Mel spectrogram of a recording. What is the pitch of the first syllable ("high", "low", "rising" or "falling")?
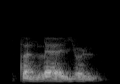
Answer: low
